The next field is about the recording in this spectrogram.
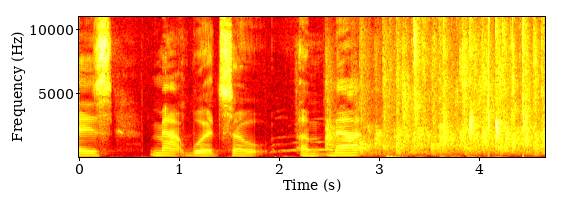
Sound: all applauding; audience cheering

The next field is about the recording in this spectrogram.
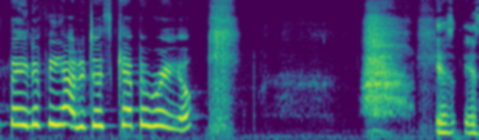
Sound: sniffles; sighs

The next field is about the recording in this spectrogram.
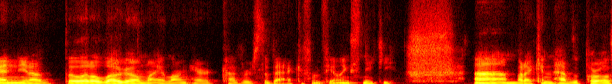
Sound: breath

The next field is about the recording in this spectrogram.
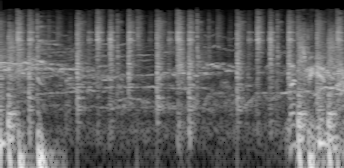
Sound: upbeat music; kids shouting happily

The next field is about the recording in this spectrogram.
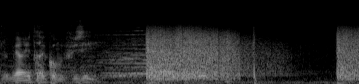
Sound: gunshot

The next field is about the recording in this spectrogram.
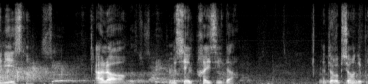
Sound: applause

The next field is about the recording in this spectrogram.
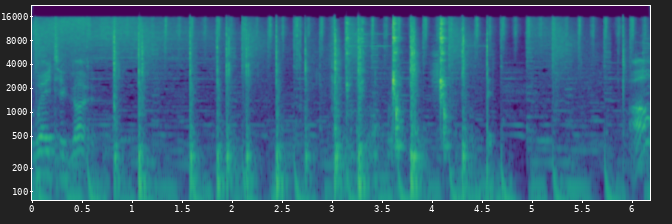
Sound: table tapping

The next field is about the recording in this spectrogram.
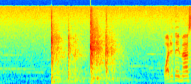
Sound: banging

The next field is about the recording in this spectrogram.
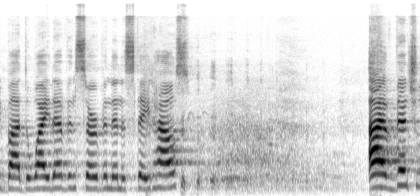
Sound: audience laughing

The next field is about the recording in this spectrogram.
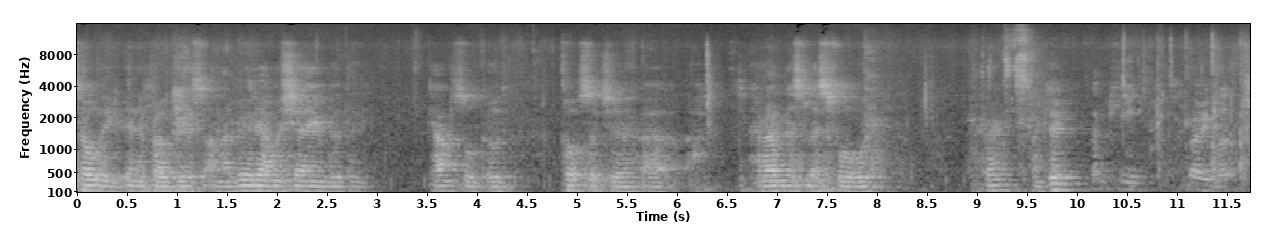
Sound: applause

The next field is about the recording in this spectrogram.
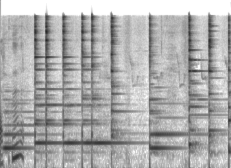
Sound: clattering chimes

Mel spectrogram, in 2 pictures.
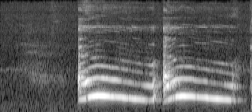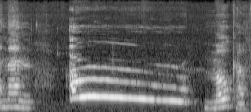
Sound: howling

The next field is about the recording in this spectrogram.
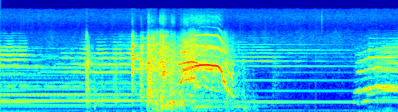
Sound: scream heard again

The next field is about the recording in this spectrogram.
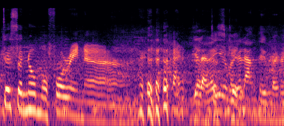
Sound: laughing

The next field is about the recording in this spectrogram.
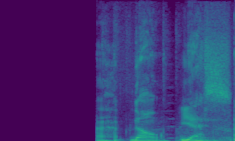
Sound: laughs

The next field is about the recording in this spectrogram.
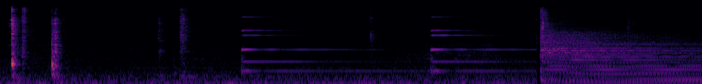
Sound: ignition clicking; dashboard dinging; relaxed music

